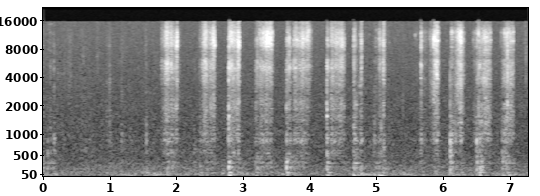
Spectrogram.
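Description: A small solid plaster block from a dinosaur excavation kit, held in one hand, is scraped and chipped with a small metal pick-style tool to expose a toy skeleton. After a quiet, low rubbing start, a series of bright, gritty scrapes and short rasping strokes comes in uneven bursts, each dying away quickly.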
